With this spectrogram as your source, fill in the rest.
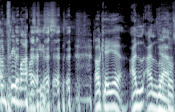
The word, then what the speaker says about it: Primanti: Wait, how do you say it? Permanis? Permani Brothers, yeah. I used to call it Priamontes. I'm pronouncing it wrong, right? I'm reading it wrong.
